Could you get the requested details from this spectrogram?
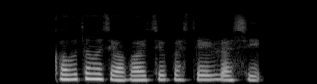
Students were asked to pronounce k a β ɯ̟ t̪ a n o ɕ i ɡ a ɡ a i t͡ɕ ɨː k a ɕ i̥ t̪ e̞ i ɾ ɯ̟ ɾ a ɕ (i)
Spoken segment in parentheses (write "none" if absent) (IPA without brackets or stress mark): iː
